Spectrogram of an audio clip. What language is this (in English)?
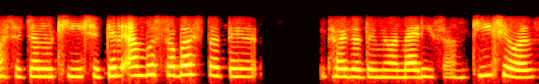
Kashmiri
